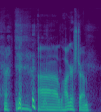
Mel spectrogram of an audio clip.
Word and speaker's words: Lagerström: And, Tell me about the etymology, if that's the right word, of your last name and how you would pronounce it in the mother tongue. – Lagerström.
